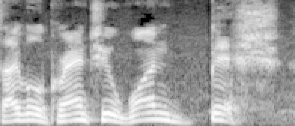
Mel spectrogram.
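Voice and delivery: "bish" said with a B for "wish"; slow, grand genie line saying "bish" instead of "wish"; a touch of a pompous genie saying "bish"; genie mispronouncing. Retold or imitated. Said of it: "you mean wish?".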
